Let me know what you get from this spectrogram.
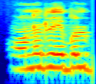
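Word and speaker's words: honourable: ऑनरेबल person H silent होगा।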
